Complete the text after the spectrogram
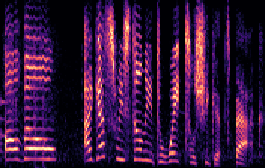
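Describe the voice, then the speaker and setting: A woman's voice: very high voice, very animated, a little slow, dull audio, background noise, heavily acted. A woman voicing a small, chirpy, encouraging companion sprite in a video game. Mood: reassuring. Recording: game dialogue with music behind, dulled. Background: game music.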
